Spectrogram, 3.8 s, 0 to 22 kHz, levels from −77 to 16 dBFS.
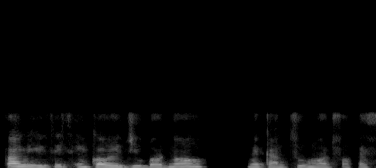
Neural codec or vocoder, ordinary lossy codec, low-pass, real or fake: codec, 16 kHz, 2 kbps, FreqCodec, smaller model; none; 7.2 kHz; fake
